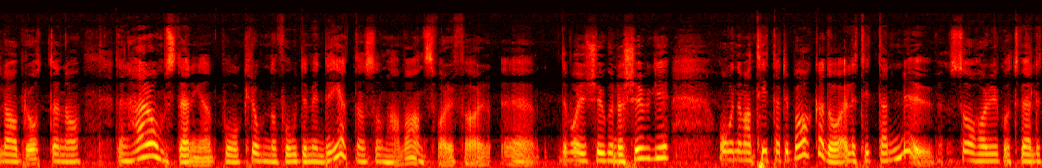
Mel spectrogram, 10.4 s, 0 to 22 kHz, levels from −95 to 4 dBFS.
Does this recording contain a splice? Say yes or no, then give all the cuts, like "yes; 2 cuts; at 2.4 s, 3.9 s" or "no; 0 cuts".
yes; 2 cuts; at 1.1 s, 5.5 s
